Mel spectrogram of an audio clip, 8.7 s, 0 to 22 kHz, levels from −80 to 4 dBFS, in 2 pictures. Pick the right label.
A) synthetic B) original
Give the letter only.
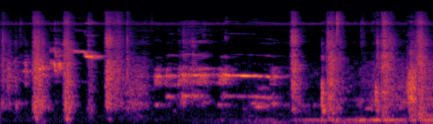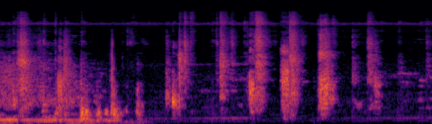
B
